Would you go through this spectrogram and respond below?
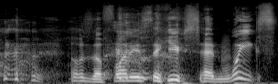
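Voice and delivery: slow words broken by laughter; laughing. Real, not acted. Co-host laughing, refusing to cut the joke. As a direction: talk through real laughter.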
